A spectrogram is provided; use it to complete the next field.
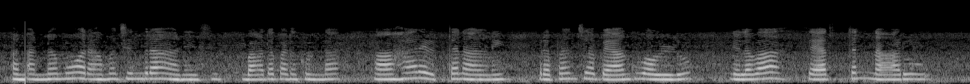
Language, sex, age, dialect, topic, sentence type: Telugu, female, 18-24, Utterandhra, agriculture, statement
